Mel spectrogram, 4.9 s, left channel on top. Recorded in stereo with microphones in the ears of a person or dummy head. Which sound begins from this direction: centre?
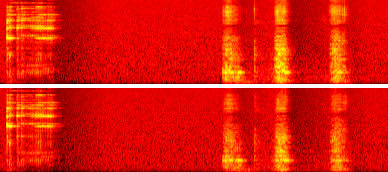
A dropped coin, at 0.1 s.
